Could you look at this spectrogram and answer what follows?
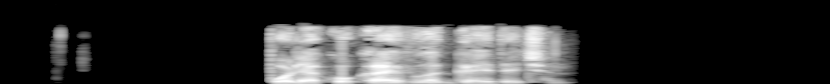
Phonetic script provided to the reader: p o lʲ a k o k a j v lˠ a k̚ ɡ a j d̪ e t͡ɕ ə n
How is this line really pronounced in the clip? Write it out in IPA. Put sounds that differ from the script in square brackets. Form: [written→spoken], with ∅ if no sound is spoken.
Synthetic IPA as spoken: p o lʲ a k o k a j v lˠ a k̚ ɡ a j d̪ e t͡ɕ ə n

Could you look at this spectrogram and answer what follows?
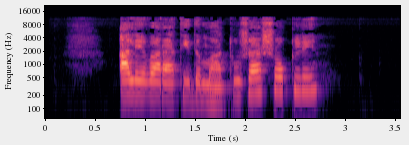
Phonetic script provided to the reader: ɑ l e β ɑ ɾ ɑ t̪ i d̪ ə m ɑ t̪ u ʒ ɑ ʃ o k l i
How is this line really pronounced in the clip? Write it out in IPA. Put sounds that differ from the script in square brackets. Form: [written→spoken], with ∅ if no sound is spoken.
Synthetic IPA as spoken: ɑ l e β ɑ ɾ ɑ t̪ i d̪ ə m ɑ t̪ u ʒ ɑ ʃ o k l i

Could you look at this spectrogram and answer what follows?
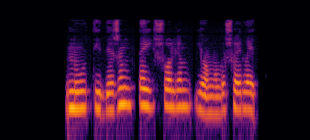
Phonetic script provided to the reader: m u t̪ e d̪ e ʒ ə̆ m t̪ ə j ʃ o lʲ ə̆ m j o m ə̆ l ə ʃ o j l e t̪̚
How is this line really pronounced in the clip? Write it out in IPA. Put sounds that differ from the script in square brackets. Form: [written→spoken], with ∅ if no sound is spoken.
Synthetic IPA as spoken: [m→n] u t̪ [e→i] d̪ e ʒ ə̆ m t̪ ə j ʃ o lʲ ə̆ m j o [m→ŋ] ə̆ l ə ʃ o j l e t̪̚

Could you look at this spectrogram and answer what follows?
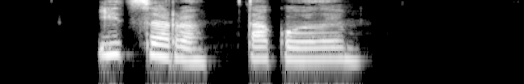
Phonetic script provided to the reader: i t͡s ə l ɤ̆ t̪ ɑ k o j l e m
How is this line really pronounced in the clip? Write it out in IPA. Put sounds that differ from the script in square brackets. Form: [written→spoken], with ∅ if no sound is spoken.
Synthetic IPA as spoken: i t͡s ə [l→ɾ] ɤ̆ t̪ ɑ k o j l e m

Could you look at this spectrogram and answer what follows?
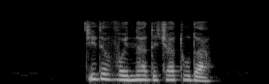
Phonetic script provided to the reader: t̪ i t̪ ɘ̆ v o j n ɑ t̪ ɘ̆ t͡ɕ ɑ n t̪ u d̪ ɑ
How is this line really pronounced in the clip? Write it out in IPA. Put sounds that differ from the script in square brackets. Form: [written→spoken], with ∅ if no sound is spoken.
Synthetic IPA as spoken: t̪ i [t̪→d̪] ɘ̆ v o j n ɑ [t̪→d̪] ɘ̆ t͡ɕ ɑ [n→∅] t̪ u d̪ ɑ

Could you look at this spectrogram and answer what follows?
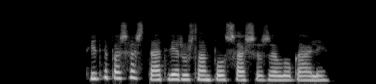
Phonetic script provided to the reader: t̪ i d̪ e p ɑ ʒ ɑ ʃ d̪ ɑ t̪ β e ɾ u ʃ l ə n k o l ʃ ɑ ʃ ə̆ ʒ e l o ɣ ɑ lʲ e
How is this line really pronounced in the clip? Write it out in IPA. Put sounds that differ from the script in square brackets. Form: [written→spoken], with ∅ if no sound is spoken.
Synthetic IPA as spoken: t̪ i d̪ e p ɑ [ʒ→ʃ] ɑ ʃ [d̪→t̪] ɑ t̪ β e ɾ u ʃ l [ə→ɑ] n [k→p] o l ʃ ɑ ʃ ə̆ ʒ e l o ɣ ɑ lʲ e

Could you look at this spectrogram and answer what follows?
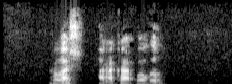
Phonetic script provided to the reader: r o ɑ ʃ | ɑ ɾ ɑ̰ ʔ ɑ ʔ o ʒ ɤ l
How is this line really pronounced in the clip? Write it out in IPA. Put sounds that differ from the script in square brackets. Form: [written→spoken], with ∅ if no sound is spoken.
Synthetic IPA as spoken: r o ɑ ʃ | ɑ ɾ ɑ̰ [ʔ→k] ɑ ʔ o [ʒ→ɣ] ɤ l

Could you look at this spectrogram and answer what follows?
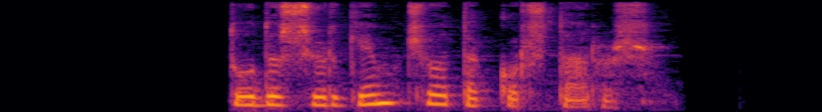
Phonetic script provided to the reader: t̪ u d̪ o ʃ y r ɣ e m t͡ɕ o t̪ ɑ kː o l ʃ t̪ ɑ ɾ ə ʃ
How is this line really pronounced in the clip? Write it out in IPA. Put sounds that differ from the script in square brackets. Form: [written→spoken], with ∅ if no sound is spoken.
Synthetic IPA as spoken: t̪ u d̪ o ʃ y r ɣ e m t͡ɕ o t̪ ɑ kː o [l→r] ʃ t̪ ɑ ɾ ə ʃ

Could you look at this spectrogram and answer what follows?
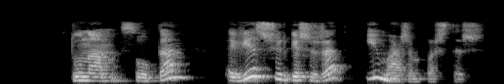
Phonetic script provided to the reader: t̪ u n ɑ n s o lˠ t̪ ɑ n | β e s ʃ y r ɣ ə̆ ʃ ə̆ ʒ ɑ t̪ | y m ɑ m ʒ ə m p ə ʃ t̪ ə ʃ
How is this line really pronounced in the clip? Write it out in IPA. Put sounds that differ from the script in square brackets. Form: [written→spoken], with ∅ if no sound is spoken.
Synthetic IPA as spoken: t̪ u n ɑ [n→m] s [o→u] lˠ t̪ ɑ n | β e s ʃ y r ɣ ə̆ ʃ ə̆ ʒ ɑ t̪ | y m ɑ [m→∅] ʒ ə m p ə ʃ t̪ ə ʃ

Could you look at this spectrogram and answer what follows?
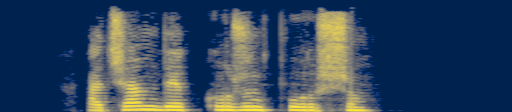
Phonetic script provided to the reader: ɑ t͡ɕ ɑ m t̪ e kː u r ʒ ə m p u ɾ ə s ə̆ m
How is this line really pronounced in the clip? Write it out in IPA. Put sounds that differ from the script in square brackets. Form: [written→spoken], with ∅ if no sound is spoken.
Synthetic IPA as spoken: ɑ t͡ɕ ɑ m [t̪→d̪] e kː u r ʒ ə [m→n] p u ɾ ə [s→ʃ] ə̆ m

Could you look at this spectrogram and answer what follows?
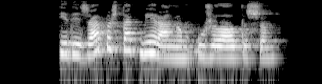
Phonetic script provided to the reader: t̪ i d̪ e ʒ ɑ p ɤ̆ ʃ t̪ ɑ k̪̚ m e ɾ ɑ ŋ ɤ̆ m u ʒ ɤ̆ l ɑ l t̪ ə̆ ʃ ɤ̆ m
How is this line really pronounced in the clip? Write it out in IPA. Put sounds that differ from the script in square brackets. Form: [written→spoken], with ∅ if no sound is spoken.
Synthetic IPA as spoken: t̪ i d̪ e ʒ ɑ p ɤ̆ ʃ t̪ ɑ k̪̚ m e ɾ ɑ ŋ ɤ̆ m u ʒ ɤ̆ l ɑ l t̪ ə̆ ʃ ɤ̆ m

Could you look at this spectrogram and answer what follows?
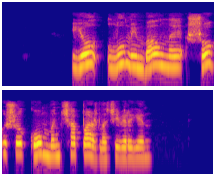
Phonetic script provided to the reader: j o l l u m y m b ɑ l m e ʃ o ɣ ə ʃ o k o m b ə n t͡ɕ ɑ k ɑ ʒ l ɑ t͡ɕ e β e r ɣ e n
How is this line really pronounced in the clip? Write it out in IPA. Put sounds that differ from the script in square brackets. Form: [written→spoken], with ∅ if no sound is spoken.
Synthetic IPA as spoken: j o l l u m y m b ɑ l [m→n] e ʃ o ɣ ə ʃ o k o m b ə n t͡ɕ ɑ [k→p] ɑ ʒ l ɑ t͡ɕ e β e r ɣ e n

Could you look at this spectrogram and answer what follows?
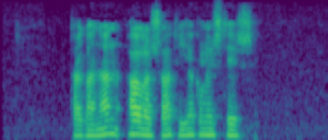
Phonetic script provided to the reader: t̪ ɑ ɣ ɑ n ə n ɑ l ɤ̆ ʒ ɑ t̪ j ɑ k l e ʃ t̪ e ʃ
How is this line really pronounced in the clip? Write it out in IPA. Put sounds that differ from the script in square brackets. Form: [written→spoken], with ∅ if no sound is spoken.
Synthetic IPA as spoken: t̪ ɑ ɣ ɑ n [ə→ɑ] n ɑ l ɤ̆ [ʒ→ʃ] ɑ t̪ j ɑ k l e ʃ t̪ e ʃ

